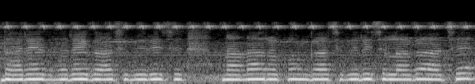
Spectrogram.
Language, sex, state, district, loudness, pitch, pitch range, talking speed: Bengali, female, Jharkhand, Jamtara, -13 LUFS, 230 Hz, 230-240 Hz, 125 wpm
